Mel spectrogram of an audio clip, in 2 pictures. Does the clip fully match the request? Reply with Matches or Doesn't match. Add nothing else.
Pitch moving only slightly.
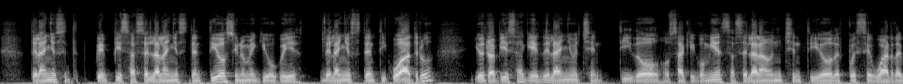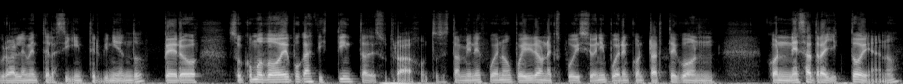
Matches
